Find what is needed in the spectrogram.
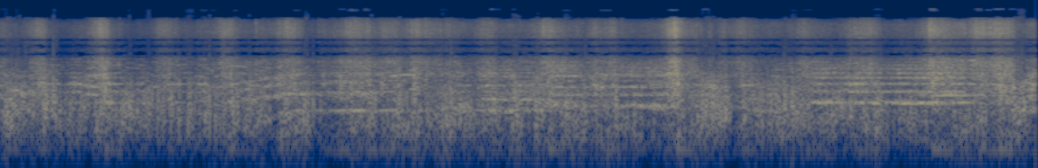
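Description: High-school brass band playing a baseball cheering song: sustained brass notes that change pitch over a steady percussion beat, with a large cheering section in the stands.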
